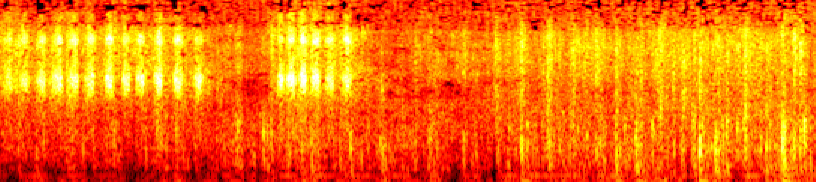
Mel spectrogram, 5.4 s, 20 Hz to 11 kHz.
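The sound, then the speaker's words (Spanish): Horses gallop at speed in a 1978 adventure film, their hoofbeats forming a rapid rhythmic pulse that is strongest at first, then turns looser and more uneven. “Los dos continúan cabalgando velozmente bajo el sol del atardecer y seguidos de cerca por Curro y sus amigos.”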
